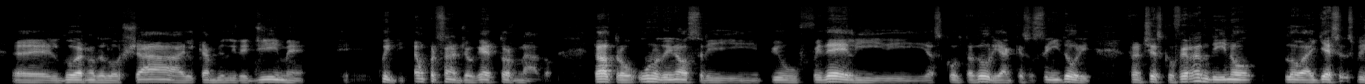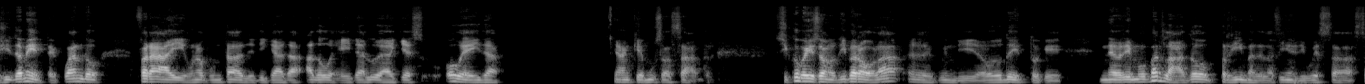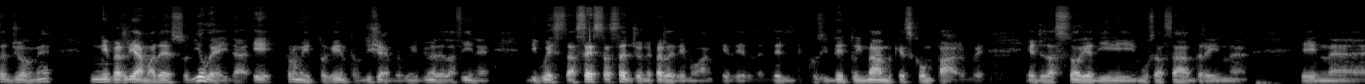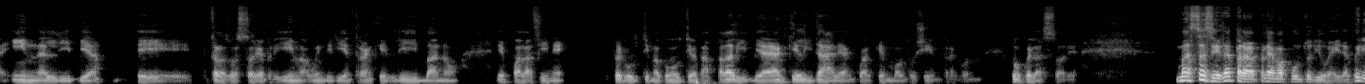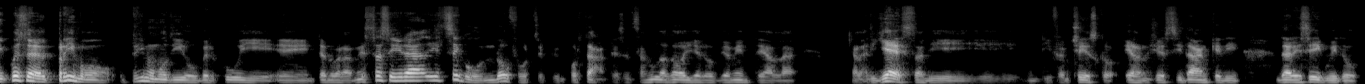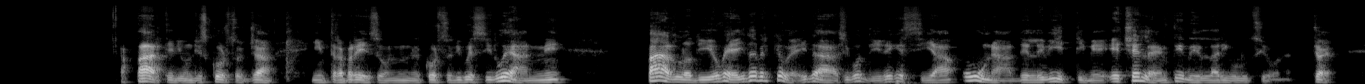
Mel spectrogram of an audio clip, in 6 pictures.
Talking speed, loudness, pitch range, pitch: 150 wpm, -24 LUFS, 95-115 Hz, 105 Hz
